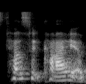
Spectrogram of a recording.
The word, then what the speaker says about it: Tezikiah: just how they are and tessicaiah I'm going to call her tez because I'm sure I'm mispronouncing her name Miss welcome Miss oh thank you so much Barbara it's Tessa Kaya but you really did pretty well so thank you bless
